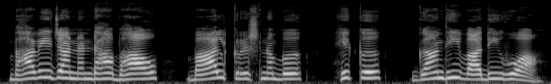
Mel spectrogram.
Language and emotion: Sindhi, neutral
